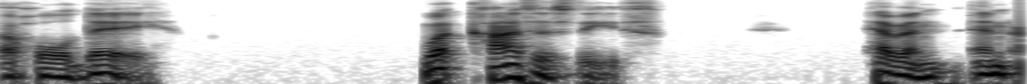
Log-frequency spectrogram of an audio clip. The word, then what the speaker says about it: Tao: One who follows Da, remember, T is actually pronounced Da.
